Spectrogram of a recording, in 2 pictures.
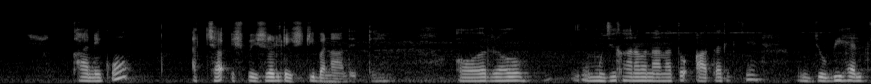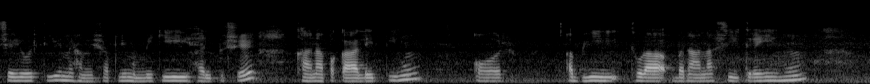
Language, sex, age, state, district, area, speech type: Hindi, female, 18-30, Madhya Pradesh, Chhindwara, urban, spontaneous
